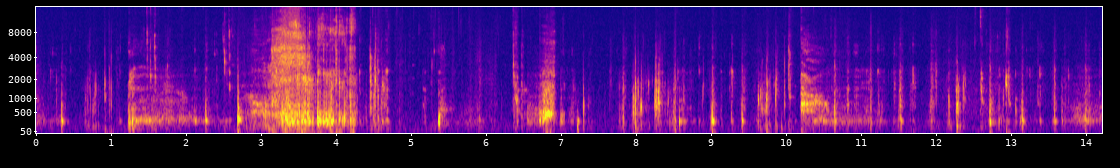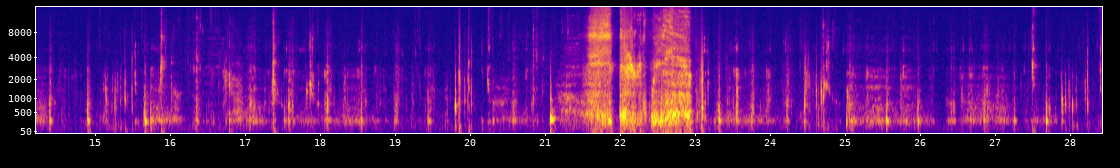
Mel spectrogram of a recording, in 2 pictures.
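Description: Close-miked eating sounds of a person chewing a glazed steak held in the hands: wet chewing with many small clicks and smacks. Twice there are louder, longer noisy stretches, about three seconds in and again near twenty-two seconds.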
